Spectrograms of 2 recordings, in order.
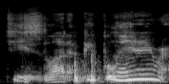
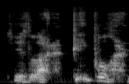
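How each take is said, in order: First: Higher, amazed at the crowd; surprised exclamation. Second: Fast soft whisper; whispered aside. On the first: Host amazed as viewers pile into his stream, surprised. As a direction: gasp it out, startled by all the people. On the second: Host noticing the crowded stream, quick whispered aside. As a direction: murmur it to yourself, awed. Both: Real, not acted.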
